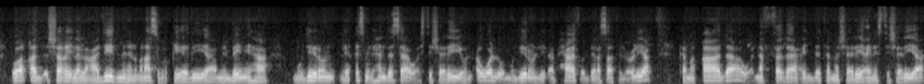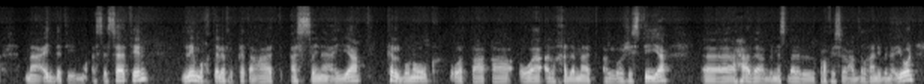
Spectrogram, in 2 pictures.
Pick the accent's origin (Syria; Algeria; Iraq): Algeria; لنا كجزائريين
